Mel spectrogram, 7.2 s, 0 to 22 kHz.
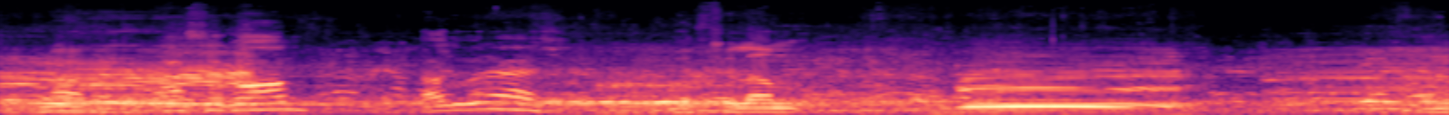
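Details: Sahiwal bull calf lowing at a Kurigram cattle market, Bangladesh, 3 March: several drawn-out harmonic moos, some rising and falling, one loud long moo near the end, with market chatter and haggling voices beneath.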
